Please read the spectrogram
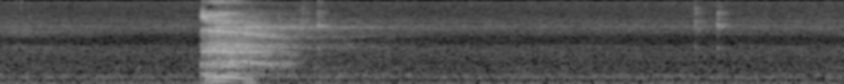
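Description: A man's short wordless vocal sound, falling in pitch, about a second in, over quiet room tone. A couple of faint computer mouse clicks come near the end.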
